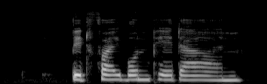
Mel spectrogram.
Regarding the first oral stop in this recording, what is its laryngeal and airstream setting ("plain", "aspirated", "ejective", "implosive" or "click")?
plain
